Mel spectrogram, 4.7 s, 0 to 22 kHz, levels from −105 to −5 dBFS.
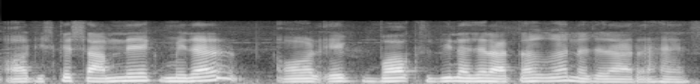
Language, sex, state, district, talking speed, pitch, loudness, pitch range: Hindi, male, Bihar, Patna, 205 wpm, 145 Hz, -15 LUFS, 135-155 Hz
